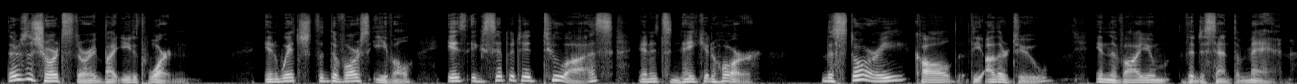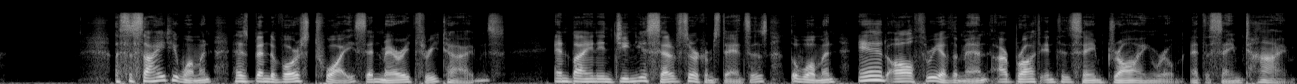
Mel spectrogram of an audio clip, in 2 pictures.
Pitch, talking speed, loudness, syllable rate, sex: 120 Hz, 165 wpm, -19 LUFS, 5.1 syllables/s, male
